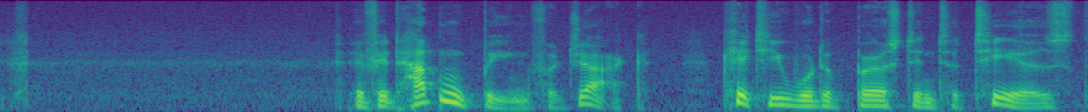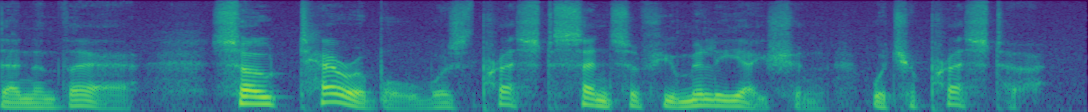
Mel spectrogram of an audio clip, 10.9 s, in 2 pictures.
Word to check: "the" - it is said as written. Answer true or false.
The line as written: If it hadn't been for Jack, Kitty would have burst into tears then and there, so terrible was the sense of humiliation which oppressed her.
false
